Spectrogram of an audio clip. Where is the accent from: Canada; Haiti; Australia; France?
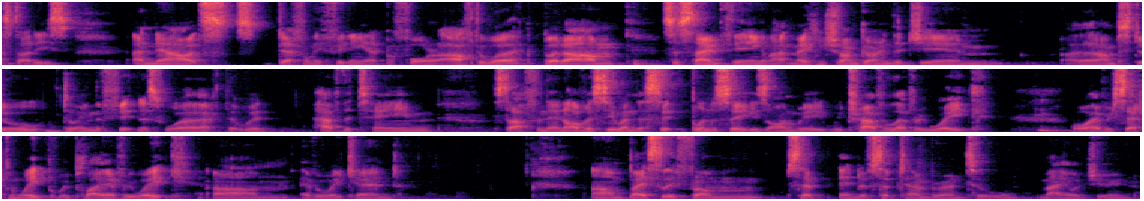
Australia; Perth, Western Australia; moved away as an adult; now in Munich, Germany; I grew up in Perth with my family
